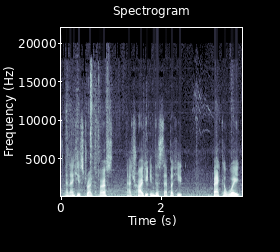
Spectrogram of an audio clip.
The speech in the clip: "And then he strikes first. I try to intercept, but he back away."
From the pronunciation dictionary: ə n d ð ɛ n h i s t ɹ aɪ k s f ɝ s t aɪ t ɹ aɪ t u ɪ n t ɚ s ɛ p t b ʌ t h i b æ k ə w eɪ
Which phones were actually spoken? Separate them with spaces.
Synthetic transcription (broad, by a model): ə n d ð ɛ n h i s t ɹ aɪ k s f ɝ s t aɪ t ɹ aɪ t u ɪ n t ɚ s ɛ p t b ʌ t h i b æ k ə w eɪ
